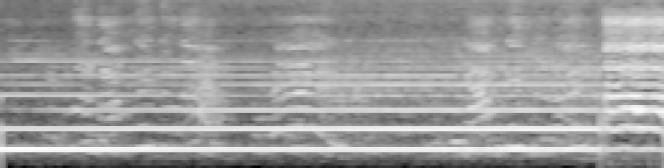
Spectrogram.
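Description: Conch shell (shankha) blown in one long, steady blast held at a single pitch, ending sharply after about four seconds, with faint voices behind it.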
